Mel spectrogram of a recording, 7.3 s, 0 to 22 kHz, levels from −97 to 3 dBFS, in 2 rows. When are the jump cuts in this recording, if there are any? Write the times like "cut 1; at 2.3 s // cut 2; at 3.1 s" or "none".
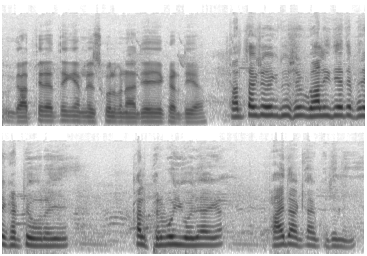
cut 1; at 2.1 s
